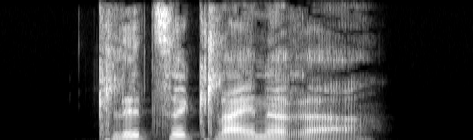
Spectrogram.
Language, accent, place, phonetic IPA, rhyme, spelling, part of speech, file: German, Germany, Berlin, [ˈklɪt͡səˈklaɪ̯nəʁɐ], -aɪ̯nəʁɐ, klitzekleinerer, adjective, De-klitzekleinerer.ogg
- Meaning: inflection of klitzeklein: 1. strong/mixed nominative masculine singular comparative degree 2. strong genitive/dative feminine singular comparative degree 3. strong genitive plural comparative degree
